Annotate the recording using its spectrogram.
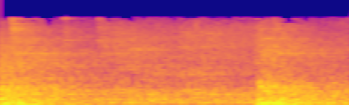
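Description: Background noise of a large gym hall, with one dull low thud near the end.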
